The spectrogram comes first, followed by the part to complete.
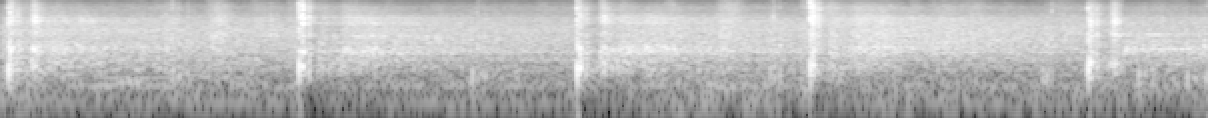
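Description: Tennis balls struck with rackets in a rally, five sharp hits about one every second and a half, with a short echo inside an inflated tennis dome.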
